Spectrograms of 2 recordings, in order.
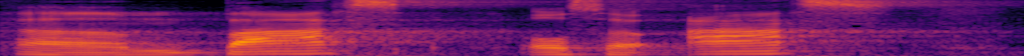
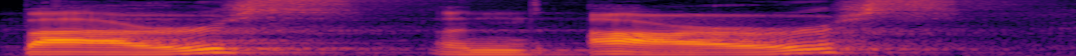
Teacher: We see that R is lost before S. · Shown in: first take · So we see in words like bass, also ass, we get from earlier bars and ars with this R sound. · Term: loss of R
